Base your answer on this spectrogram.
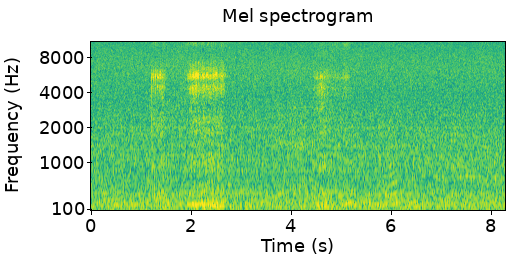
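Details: Pet cat dozing through the day while dreaming, soft low snoring rumble with two or three short wheezy breath sounds in the first half, quieter steady breathing afterward.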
